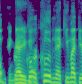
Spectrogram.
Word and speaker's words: Klubnik: Is Klubnik coming in and how he looked and how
